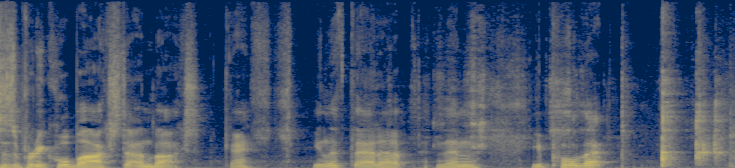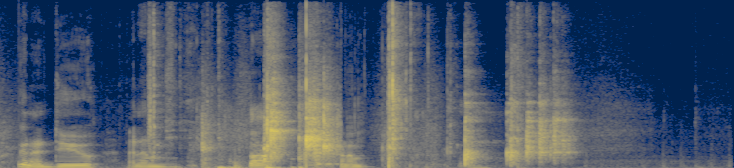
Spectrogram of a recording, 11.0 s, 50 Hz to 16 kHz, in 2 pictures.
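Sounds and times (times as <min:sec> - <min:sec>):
hard objects clattering: 0:05.0 - 0:05.6, 0:06.8 - 0:09.9.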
